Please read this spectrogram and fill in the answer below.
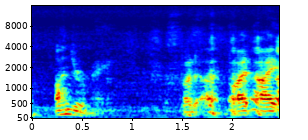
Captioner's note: laughs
